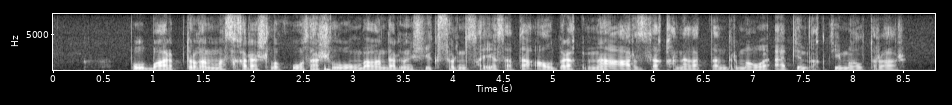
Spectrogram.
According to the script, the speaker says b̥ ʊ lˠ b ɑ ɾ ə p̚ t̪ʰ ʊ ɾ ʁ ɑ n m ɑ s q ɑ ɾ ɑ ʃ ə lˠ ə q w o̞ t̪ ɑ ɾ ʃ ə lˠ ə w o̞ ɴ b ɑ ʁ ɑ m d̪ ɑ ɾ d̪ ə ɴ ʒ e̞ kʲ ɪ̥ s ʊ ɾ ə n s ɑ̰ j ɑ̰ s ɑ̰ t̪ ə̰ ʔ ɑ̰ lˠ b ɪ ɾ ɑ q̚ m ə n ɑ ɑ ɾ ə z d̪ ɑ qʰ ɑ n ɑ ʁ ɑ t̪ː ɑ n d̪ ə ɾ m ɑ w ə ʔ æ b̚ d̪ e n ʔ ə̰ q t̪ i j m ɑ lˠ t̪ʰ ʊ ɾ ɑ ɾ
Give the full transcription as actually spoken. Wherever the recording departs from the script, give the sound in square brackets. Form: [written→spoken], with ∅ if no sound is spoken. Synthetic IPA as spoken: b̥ ʊ lˠ b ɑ ɾ ə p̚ t̪ʰ ʊ ɾ ʁ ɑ n m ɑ s q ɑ ɾ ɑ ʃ ə lˠ ə q w o̞ t̪ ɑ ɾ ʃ ə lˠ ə w o̞ ɴ b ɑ ʁ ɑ [m→n] d̪ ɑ ɾ d̪ ə ɴ ʒ e̞ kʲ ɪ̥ s ʊ ɾ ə n s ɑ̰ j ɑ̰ s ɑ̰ t̪ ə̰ ʔ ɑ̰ lˠ b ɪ ɾ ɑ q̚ m ə n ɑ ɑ ɾ ə z d̪ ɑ qʰ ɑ n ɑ ʁ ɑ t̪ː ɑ n d̪ ə ɾ m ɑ w ə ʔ æ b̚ d̪ e n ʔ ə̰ q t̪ i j m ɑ lˠ t̪ʰ ʊ ɾ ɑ ɾ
